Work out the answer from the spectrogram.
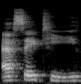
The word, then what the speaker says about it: Sat: It's S-A-T, like sat, but it's pronounced Sat.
